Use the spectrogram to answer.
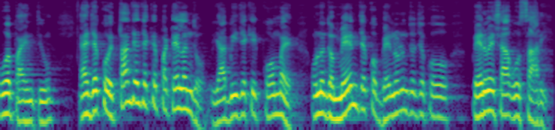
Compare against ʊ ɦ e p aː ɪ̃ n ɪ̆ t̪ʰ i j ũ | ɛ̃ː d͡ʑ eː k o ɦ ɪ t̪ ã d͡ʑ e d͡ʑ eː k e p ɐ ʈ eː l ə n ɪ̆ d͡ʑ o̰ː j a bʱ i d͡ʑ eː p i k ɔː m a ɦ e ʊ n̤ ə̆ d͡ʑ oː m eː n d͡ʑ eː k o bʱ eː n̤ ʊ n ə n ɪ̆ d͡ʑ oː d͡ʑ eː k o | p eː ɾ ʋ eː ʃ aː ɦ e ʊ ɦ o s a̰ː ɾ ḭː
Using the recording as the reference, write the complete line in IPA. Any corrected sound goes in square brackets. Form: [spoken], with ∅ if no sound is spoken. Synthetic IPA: ʊ ɦ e p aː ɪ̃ n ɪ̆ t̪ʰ i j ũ | ɛ̃ː d͡ʑ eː k o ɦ ɪ t̪ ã d͡ʑ e d͡ʑ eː k e p ɐ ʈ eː l ə n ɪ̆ d͡ʑ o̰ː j a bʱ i d͡ʑ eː [k] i k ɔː m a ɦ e ʊ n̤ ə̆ d͡ʑ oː m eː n d͡ʑ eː k o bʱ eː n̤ ʊ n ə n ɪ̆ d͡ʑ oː d͡ʑ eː k o | p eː ɾ ʋ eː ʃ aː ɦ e ʊ ɦ o s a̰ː ɾ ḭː

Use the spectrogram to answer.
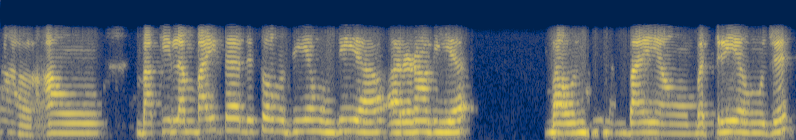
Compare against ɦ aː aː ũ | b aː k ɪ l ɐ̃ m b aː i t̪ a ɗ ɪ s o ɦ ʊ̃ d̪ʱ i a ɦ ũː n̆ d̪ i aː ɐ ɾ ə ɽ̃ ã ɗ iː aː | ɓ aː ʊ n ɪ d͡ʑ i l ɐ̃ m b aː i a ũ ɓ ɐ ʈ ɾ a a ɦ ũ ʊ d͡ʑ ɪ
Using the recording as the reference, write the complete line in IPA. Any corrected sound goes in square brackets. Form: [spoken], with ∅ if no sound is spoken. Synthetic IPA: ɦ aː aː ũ | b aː k [i] l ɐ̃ m b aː i t̪ [ɐ] ɗ ɪ s o ɦ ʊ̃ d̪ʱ i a ɦ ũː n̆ d̪ i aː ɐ ɾ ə ɽ̃ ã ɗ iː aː | ɓ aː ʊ n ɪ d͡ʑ i l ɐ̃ m b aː i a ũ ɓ ɐ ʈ ɾ [i] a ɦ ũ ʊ d͡ʑ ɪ

